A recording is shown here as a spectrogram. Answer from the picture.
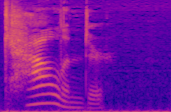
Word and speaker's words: calendar: weak syllables elephant calendar calendar even though we have an r at the end that's a very small sound D calendar Miracle very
